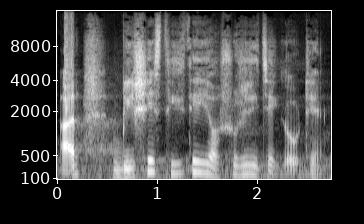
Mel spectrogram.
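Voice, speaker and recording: Casting: male reader as kindly old village widow, sorrowful and grave, lively intonation, ghost-story setting, long reverb with background noise. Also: mid-range voice, normal speed, natural voice. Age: older.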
